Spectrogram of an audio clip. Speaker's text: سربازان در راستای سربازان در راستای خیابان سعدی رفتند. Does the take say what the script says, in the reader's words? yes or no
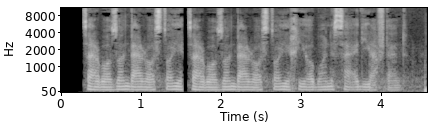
yes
